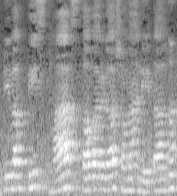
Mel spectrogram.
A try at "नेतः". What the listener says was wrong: नेतः, विसर्ग नहीं बोल रहे हो? नेतः।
